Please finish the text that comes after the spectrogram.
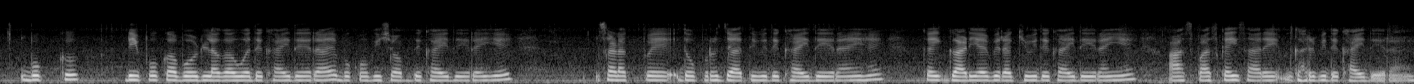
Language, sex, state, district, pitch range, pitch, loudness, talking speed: Hindi, female, Uttar Pradesh, Budaun, 185-195 Hz, 190 Hz, -18 LUFS, 190 wpm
